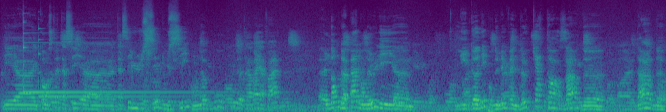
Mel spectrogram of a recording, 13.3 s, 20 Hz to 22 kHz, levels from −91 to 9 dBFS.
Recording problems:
off-mic speech; far
room echo; slight; dies away in 0.2 s
voice in the background; noticeable; throughout; 10 dB below the speech
hiss; faint; throughout; 20 dB below the speech
low rumble; faint; throughout; 25 dB below the speech
doorbell; noticeable; until 3 s; peak level with the speech

